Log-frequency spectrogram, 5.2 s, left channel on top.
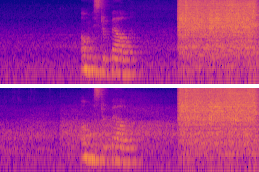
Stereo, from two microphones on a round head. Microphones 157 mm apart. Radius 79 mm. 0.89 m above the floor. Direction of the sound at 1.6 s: Centre (ahead or behind).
